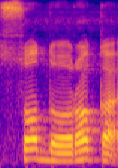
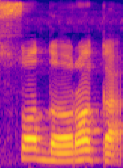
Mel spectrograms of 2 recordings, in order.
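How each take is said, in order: Both takes have the same delivery.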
